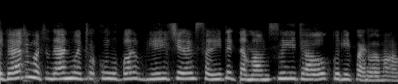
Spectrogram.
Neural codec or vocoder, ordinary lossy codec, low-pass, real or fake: codec, 16 kHz, 1 kbps, FreqCodec, smaller model; none; 7.2 kHz; fake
